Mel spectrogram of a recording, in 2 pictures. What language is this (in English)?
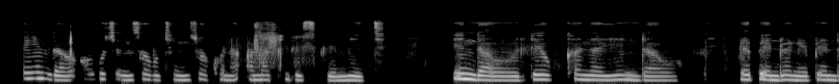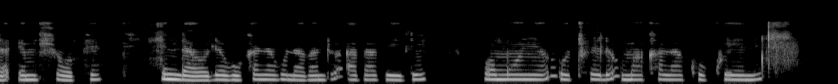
North Ndebele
